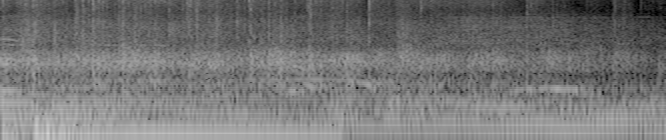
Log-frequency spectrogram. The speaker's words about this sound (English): Come on, somebody give the Lord a clap. Amen. Hallelujah. Hallelujah.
